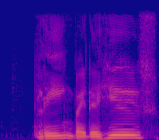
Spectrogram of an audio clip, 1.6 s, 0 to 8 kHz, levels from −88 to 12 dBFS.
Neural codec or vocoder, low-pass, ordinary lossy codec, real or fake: vocoder, 44.1 kHz, 128 mel bands every 256 samples, BigVGAN v2; 7.2 kHz; none; fake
